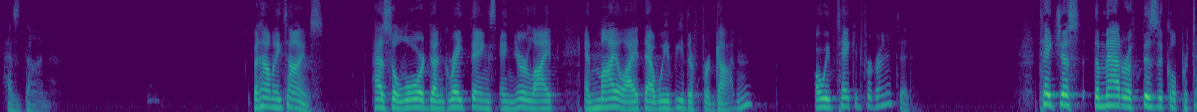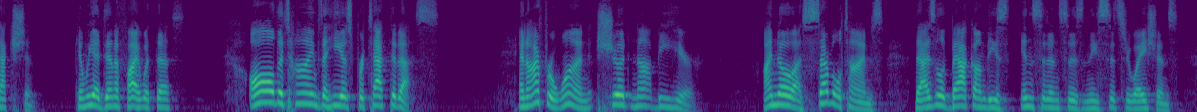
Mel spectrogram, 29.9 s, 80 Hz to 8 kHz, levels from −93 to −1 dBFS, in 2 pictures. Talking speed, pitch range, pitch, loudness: 140 wpm, 135-190 Hz, 165 Hz, -38 LUFS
